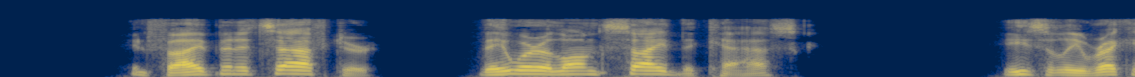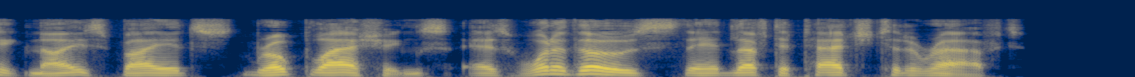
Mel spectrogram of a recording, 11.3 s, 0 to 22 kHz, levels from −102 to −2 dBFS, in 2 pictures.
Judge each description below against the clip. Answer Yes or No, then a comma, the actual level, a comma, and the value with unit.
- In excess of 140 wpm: No, slow, 135 wpm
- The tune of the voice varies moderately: No, wide, 6.4 semitones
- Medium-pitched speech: No, low, 130 Hz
